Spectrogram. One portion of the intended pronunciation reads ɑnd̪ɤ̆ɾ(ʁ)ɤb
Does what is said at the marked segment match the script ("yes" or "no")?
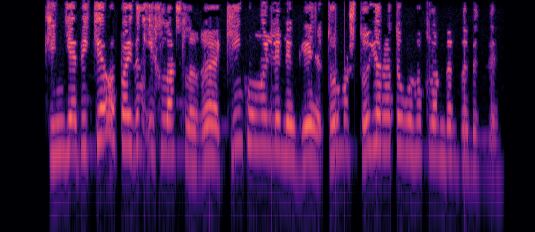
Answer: no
